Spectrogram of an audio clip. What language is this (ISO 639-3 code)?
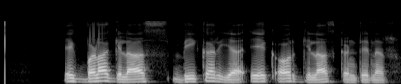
urd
